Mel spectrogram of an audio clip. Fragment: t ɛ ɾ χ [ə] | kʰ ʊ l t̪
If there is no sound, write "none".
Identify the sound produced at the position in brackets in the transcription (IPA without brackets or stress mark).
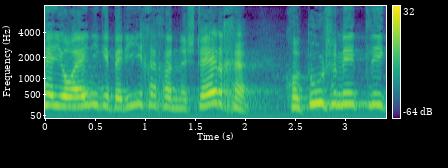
ə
